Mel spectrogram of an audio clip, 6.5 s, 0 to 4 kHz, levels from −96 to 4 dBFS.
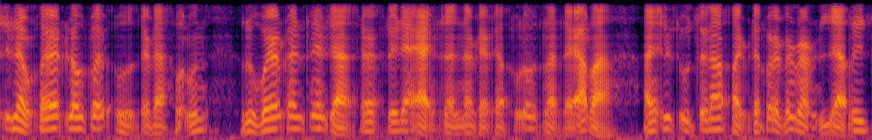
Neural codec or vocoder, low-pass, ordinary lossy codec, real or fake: autoencoder, 22.05 kHz, a latent of 192 numbers a frame, VITS, trained on many speakers; 3.6 kHz; none; fake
